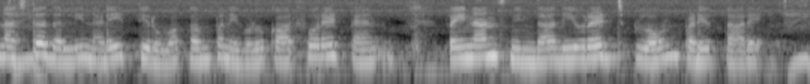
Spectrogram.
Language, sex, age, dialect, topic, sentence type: Kannada, female, 18-24, Mysore Kannada, banking, statement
